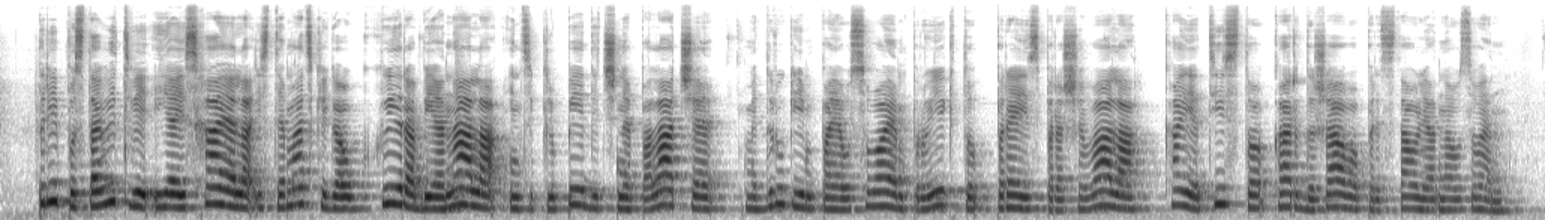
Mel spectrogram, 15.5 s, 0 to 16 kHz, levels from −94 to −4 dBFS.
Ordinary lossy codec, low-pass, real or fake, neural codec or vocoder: none; 14.4 kHz; real; none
